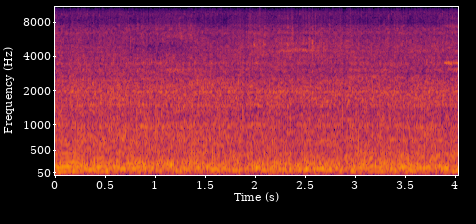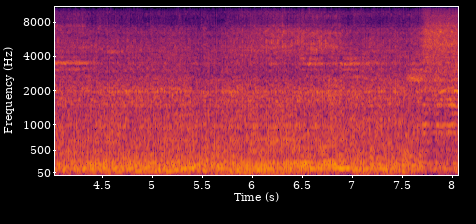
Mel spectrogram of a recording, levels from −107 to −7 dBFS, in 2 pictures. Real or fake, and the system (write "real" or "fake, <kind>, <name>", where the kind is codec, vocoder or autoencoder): fake, vocoder, WaveNeXt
